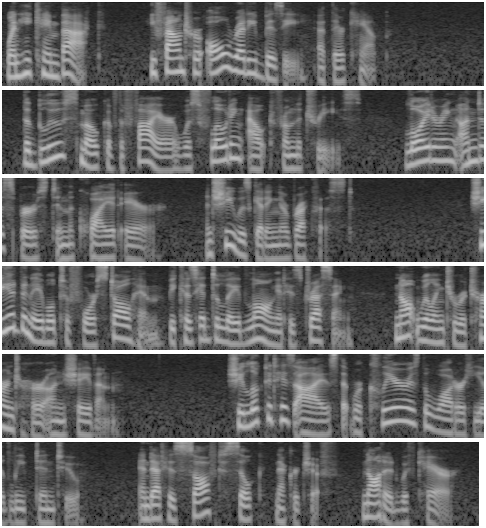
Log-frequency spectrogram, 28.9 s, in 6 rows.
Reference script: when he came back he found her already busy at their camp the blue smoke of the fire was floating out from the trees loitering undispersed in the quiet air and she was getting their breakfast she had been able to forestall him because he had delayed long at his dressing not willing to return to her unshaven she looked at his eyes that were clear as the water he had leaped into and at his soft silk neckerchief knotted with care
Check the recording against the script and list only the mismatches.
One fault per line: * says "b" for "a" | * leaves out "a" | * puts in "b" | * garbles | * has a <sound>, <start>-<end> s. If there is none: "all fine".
* leaves out "he"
